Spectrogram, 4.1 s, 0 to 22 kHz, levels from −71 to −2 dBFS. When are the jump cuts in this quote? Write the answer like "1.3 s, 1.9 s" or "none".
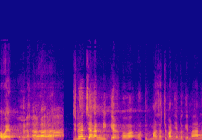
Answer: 1.3 s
